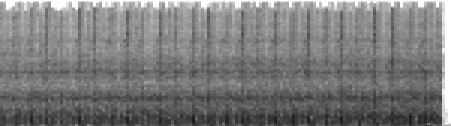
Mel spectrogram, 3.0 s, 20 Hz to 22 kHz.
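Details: TMX 155 single-cylinder motorcycle with hard starting, misfire worse uphill, no pull; owner replaced CDI without fix. Thump about three beats a second with uneven stumbling pulses; spark plug found defective, spark spreading to side.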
